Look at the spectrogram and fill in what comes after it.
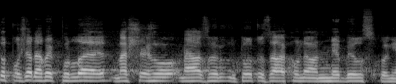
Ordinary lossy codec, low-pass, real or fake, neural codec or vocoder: MP3, 64 kbps; 14.4 kHz; fake; codec, 44.1 kHz, 2.6 kbps, DAC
